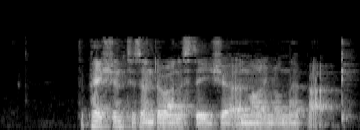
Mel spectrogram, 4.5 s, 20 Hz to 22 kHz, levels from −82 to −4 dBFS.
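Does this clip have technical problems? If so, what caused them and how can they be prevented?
Yes. The speech sounds dull and smeared throughout, with a fizzy, warbly edge on sibilants and nothing above 7.6 kHz. That's likely AAC compression: an AAC-LC encoder short of bits, which fits about 24 kbps, cut the top and thinned the spectrum. Encode at a higher bitrate next time.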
